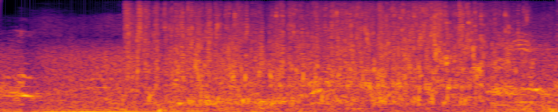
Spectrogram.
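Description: A heavy bale of cotton, lifted and thrown into the sea, crashes in with a loud splash about a second in, followed by steady churning, sloshing water that stays loud.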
